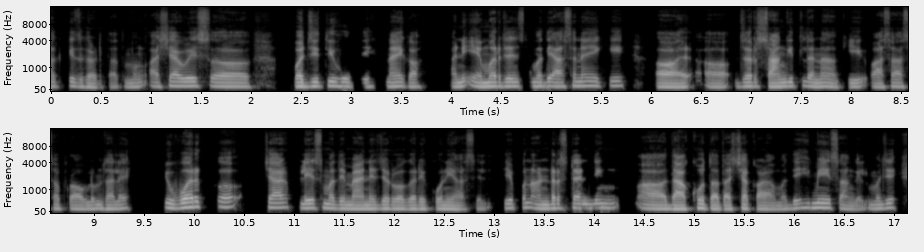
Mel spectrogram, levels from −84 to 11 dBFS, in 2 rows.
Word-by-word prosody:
नक्कीच 140 0 -5
घडतात. 120 +1 -6
मग 125 +3 -5
अशा 150 +3 +1
वेळेस 150 0 +2
अ, 135 -2 +2 0.5
फजिती 140 +2 +3
होते 130 -1 -3
नाही 140 +2 +2
का 130 -1 -2 0.3
आणि 135 +3 0
एमर्जन्सीमध्ये 140 +1 +1
असं 135 +3 0
नाहीये 155 -1 0
की 160 +3 -5 0.4
अ, 125 - 0 0.4
अ, 120 0 -2 0.2
जर 140 0 +2
सांगितलं 135 +2 +2
ना 135 -2 0
की 125 +1 -3
असा-असा 125 +1 -3
प्रॉब्लेम 125 +1 -2
झालाय 125 +2 -1 0.4
की - - 0
वर्क 175 +6 +5
अ, 180 0 +4 0.3
च्या 165 0 +5
प्लेसमध्ये 145 -2 +2
मॅनेजर 125 +1 +2
वगैरे 125 0 +1
कोणी 125 -1 0
असेल, 115 +1 -7 0.2
ते 150 - +1
पण 160 +3 -4
अंडरस्टँडिंग 150 +2 +1 0.2
अ, 125 -3 +2
दाखवतात 120 0 +3
अशा 120 +3 +1
काळामध्ये 120 +6 -2
मी 165 0 +4
हे 160 - +3
सांगेल. 120 -6 -5
म्हणजे 135 +5 -1
135 Hz, 155 wpm, -26 LUFS, 125-145 Hz, 0.5 s, वर्क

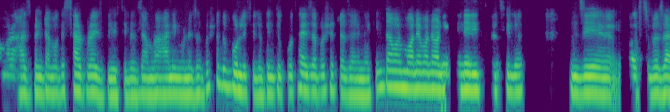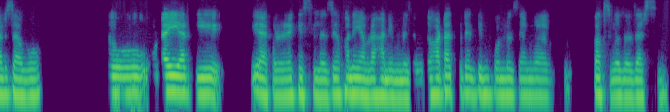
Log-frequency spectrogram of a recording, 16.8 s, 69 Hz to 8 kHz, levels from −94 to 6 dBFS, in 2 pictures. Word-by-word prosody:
আমার 170 -1 -11
হাসব্যান্ড 155 0 -1
আমাকে 155 +1 -2
সারপ্রাইজ 160 -2 +1
দিয়েছিল 140 -1 0
যে - - -2
আমরা 145 +1 +2
হানিমুন 150 0 +3
এ - - +2
যাব। 150 -1 -2
শুধু 220 -4 -1
বলেছিল। 160 -4 +2
কিন্তু 155 +1 0
কোথায় 170 +2 -1
যাব 160 - -1
সেটা 170 -2 -5
জানি 145 -1 +1
না। - - +1
কিন্তু 195 +2 -1
আমার 200 0 +4
মনে, 185 0 +3
মনে 185 0 +3
অনেকদিনের 175 0 +3
ইচ্ছে 175 0 -9
ছিল 165 -2 +1 0.9
যে 160 - +6 0.5
কক্সবাজার 155 -1 0
যাবো। 140 -1 +1 0.9
তো 160 - -9 0.5
ওটাই 165 0 +3
আরকি 155 -1 -3 0.7
ইয়ে 155 -3 +2
করে 140 -1 -3
রেখেছিল 145 -1 -2
যে 150 - -3
ওখানেই 150 0 +2
আমরা 140 +1 +1
হানিমুনে 135 -1 +1
যাবো। 130 0 -16
তো - - -7
হঠাৎ 160 +2 +1
করে 150 - -6
একদিন 145 0 -1
বলল 145 -1 0
যে - - -11
আমরা 140 0 -3 0.7
কক্সবাজার 135 -2 -2
যাচ্ছি। 135 -1 -5
150 Hz, 170 wpm, -21 LUFS, 145-165 Hz, 0.9 s, যে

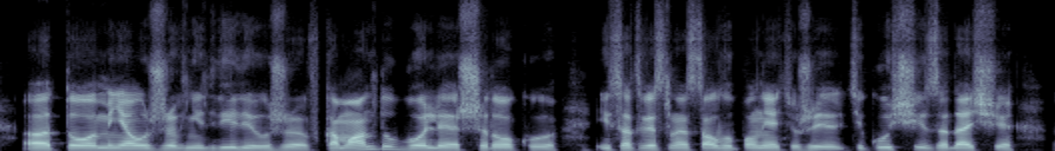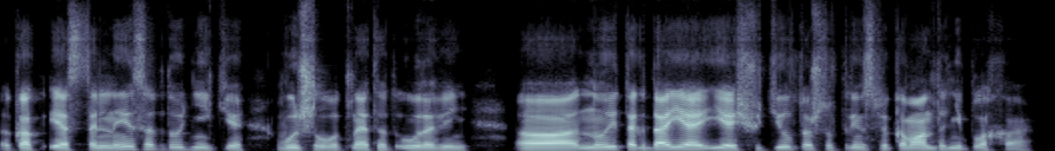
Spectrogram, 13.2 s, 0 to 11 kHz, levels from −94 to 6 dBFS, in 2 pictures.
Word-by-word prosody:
э, 125 0 +3
то 145 -1 +2
меня 150 +1 +2
уже 140 -1 -2
внедрили 140 +1 -5
уже 125 -2 -4
в - - -24
команду 160 +8 +1
более 140 -3 -1
широкую 125 -4 -3 0.2
и, 125 - -9
соответственно, 140 0 -2
я - - -2
стал 130 +1 -1
выполнять 135 -1 -2
уже 120 -3 -4
текущие 155 - -6
задачи, 130 -2 0 0.3
как 135 -1 +3
и - - 0
остальные 135 +6 +1
сотрудники, 155 -5 -6 0.2
вышел 135 0 -1
вот 125 +1 -7
на 130 - +2
этот 125 -1 -2
уровень. 125 -4 -2 0.3
А, 120 0 +7
ну 150 +7 -1
и 175 - +1
тогда 165 -2 +5
я 165 -1 +8
и 145 -1 +3
ощутил, 145 +3 +1
то 160 - -4
что, 140 -2 -8
в - - -35
принципе, 150 0 -7
команда 140 0 +1
неплохая. 130 -1 -8
135 Hz, 180 wpm, -23 LUFS, 125-150 Hz, 0.3 s, я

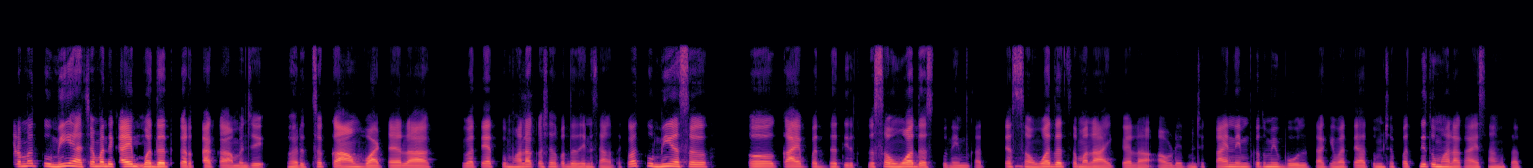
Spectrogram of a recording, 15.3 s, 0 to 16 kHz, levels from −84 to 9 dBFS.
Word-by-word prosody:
तर 215 - +1
मग 235 +2 0
तुम्ही 210 0 +4
याच्यामध्ये 210 -1 +4
काही 210 +1 +9
मदत 180 -3 +6
करता 155 -1 0
का? 135 -4 -2
म्हणजे 135 +2 -3 0.3
घरचं 150 +4 -2
काम 155 0 +5
वाटायला 145 0 +3
किंवा 155 +2 -8
त्यात 165 0 +1
तुम्हाला 160 +2 0
कशा 165 +1 -4
पद्धतीने 155 -1 -4
सांगता 140 -1 -8
किंवा 225 +8 -1
तुम्ही 215 -1 +4
असं 195 -2 +3 0.4
अ, - - -4 0.3
काय 165 0 +4
पद्धतीने 160 +1 -5
तुमचा 165 +2 -10
संवाद 175 -2 +4
असतो 145 +1 -4
नेमका, 130 -2 -7
त्या 170 - -9
संवादाचं 175 +1 0
मला 150 -1 +1
ऐकायला 130 0 -5
आवडेल. 125 -1 -6
म्हणजे 140 +4 -11
काय 160 +1 0
नेमकं 175 -1 -2
तुम्ही 175 0 +1
बोलता 135 +1 -3
किंवा 150 +1 -4
त्या 145 0 -1
तुमच्या 145 +2 -6
पत्नी 160 +4 -3
तुम्हाला 165 -5 +3
काय 145 -2 -4
सांगतात? 140 -3 -8
155 Hz, 175 wpm, -24 LUFS, 145-175 Hz, 0.4 s, काही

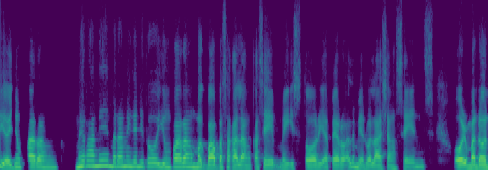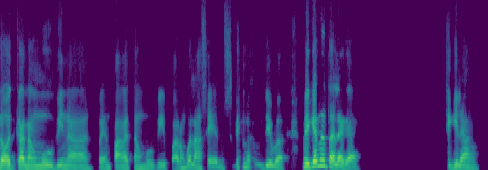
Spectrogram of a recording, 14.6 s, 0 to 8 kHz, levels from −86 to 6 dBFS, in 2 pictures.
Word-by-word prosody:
yun? 155 - +2 0.2
Yung - - -26
parang 175 -1 0 0.2
marami, 240 +5 0
maraming 225 -2 -1
ganito. 195 -3 -3
Yung 180 0 -2
parang 195 +1 +2
magbabasa 160 -2 +1
ka 165 - -2
lang 150 -1 -1
kasi 150 +1 -4
may 130 - -7
istorya, 120 -1 -3
pero 135 +1 -1
alam 190 +1 -3
mo 150 - -3
yun? 130 - -7
Wala 130 - +2
siyang 130 -2 -7
sense, 105 -2 -9 0.3
or 135 - +5
manonood 155 +1 +4
ka 150 0 +5
ng 150 0 +1
movie 140 -1 -1
na, 125 -1 -3
ano 125 - -17
bayan 115 +4 -6
pangit 125 -4 -2
ng 130 0 -7
movie, 120 +1 -8
parang 150 - -4
walang 165 -2 -2
sense, 110 -4 -7
gano'n, 175 +4 -7
di 145 -1 -1
ba? 125 -1 0 0.2
May 185 -1 +7
gano'n 245 +1 +8
talaga. 120 - +5 1.4
Sige 135 0 -1
lang. 140 -4 -1
150 Hz, 175 wpm, -23 LUFS, 130-180 Hz, 1.4 s, gano'n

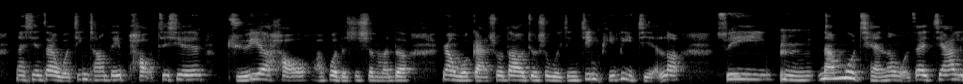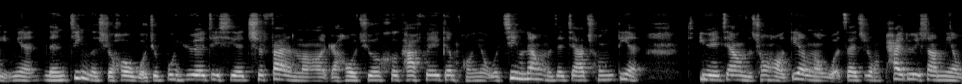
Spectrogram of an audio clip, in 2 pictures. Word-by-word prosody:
那 215 -2 -4
现 215 +1 -3
在 215 -1 +3
我 175 -3 +1
经 225 +8 -6
常 200 -2 -5
得 205 +1 +1
跑 200 -2 -3
这 220 - -4
些 220 0 0 0.2
局 185 +1 0
也 240 +2 +2
好， 190 -4 -1
或 190 +1 0
者 185 -1 -2
是 180 +2 -8
什 190 +1 -1
么 175 -1 -5
的， 180 +1 +2 0.3
让 215 -3 +1
我 185 - +3
感 180 -2 0
受 200 +3 -1
到 200 -2 +4
就 195 0 0
是 200 - -1
我 185 -2 +2
已 - - -9
经 190 +2 -2
精 245 +5 -3
疲 205 -3 -6
力 255 -5 -4
竭 170 -4 -5
了。 215 -2 -1 0.3
所 235 - -1
以， 235 -2 -3
嗯， 200 -3 -1
那 270 +2 +4
目 295 0 +6
前 190 -11 -2
呢， 205 +1 -1
我 195 - -4
在 225 -1 +2
家 225 +1 -1
里 230 - -1
面 185 -1 -3
能 195 0 +2
静 295 +6 +3
的 195 -5 0
时 190 +1 0
候 200 +2 +4
我 175 - 0
就 200 - +1
不 210 +4 -3
约 220 0 +4
这 220 0 -1
些 210 -2 +2
吃 200 +3 +2
饭 220 -4 +3
了， 175 -1 -3
然 175 - -3
后 185 +1 +2
去 185 +2 0
喝 200 +1 -1
咖 205 0 +2
啡 215 +1 +1
跟 215 0 0
朋 175 -4 -8
友， 180 - -5
我 185 - -2
尽 260 +8 +3
量 250 -3 +2
地 190 - -3
在 195 +1 -1
家 195 0 +1
充 210 +2 -4
电， 235 -1 -2 0.6
因 230 - -1
为 210 -1 +6
这 225 - -3
样 215 -2 +1
子 180 - -2
充 210 +4 -3
好 180 -4 0
电 235 +6 +1
了， 185 -3 -1
我 165 - -2
在 200 -1 +2
这 200 +1 -2
种 180 -2 -9
派 250 -2 +4
对 240 -1 +1
上 215 -2 +1
面 190 -3 -1
205 Hz, 295 characters per minute, -24 LUFS, 190-220 Hz, 0.6 s, 目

